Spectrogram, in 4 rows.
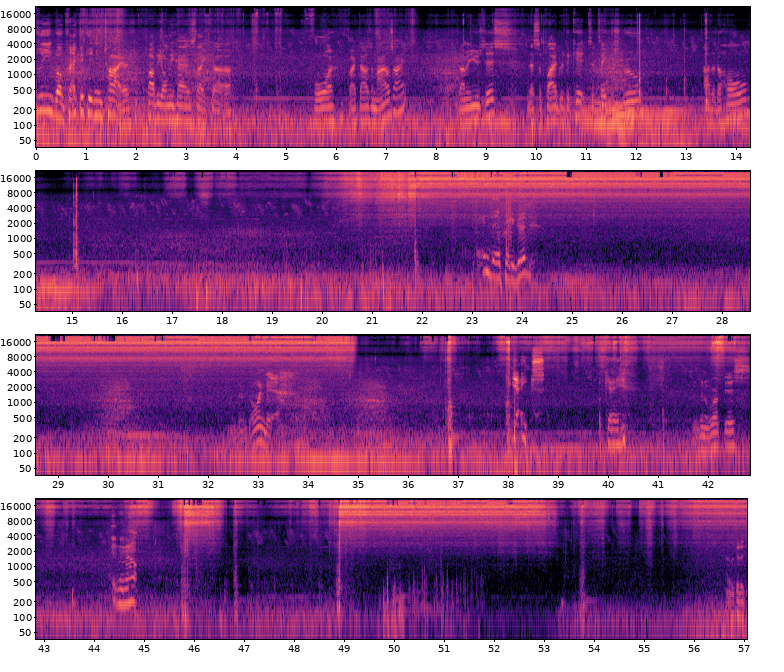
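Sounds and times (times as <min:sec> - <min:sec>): air hissing from tire: 0:00.0 - 0:05.7, 0:14.8 - 0:57.0
high hiss: 0:20.0 - 0:35.0, 0:48.8 - 0:57.0.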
